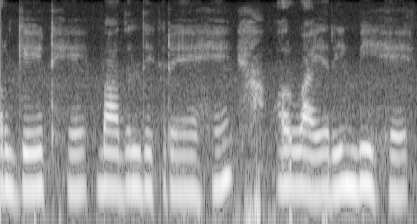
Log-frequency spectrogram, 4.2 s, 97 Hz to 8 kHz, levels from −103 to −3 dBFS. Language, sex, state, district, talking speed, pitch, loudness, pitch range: Hindi, female, Haryana, Rohtak, 130 wpm, 195 Hz, -16 LUFS, 190-205 Hz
